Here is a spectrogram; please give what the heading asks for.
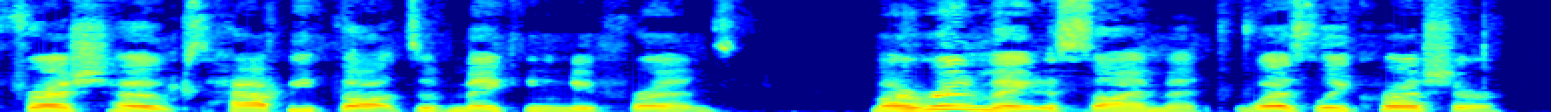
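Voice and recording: Someone is reading aloud in a natural voice, with ordinary pitch variation over a quiet background.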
